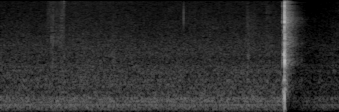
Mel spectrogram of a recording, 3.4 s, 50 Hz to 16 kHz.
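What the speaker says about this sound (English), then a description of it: "that recoil spring plunger will snap into place" A Colt 1911 pistol's recoil spring plunger snaps into place with a single sharp, close metallic click that follows a few seconds of quiet handling.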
